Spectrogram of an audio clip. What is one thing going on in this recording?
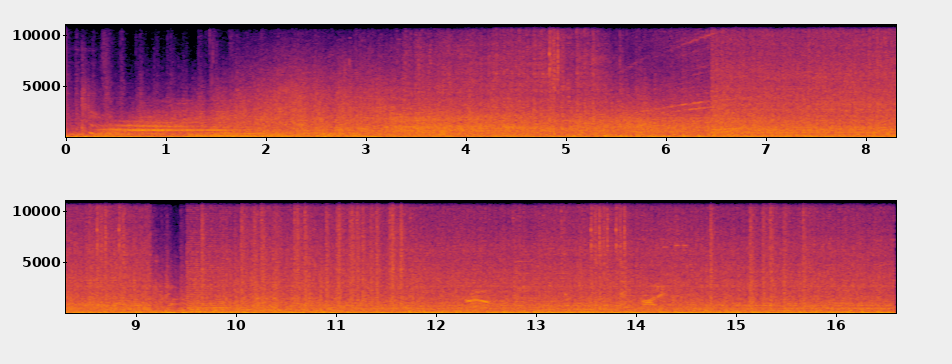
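Explosions boom and rumble all around.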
